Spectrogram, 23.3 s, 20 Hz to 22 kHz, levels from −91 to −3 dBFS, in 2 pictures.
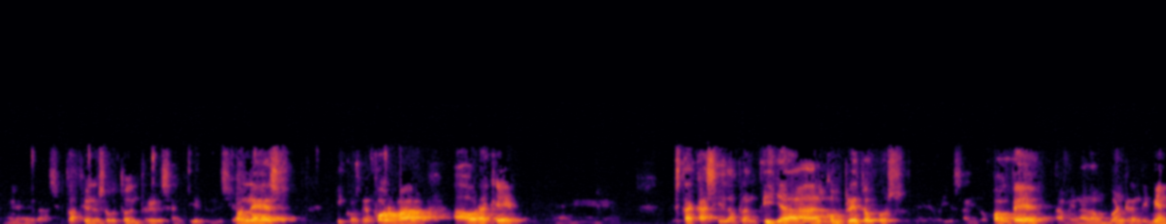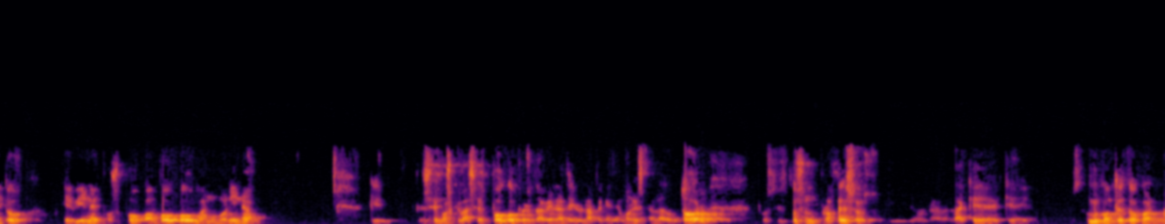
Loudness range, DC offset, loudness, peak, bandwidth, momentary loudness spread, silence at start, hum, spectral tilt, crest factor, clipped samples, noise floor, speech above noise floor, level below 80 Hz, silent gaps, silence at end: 5 LU; under 0.1%; -22 LUFS; -4 dBFS; 8 kHz; 20 LU; 0.1 s; none; -4.5 dB/octave; 18 dB; under 0.1%; -73 dBFS; 50 dB; -70 dBFS; none; 0 s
